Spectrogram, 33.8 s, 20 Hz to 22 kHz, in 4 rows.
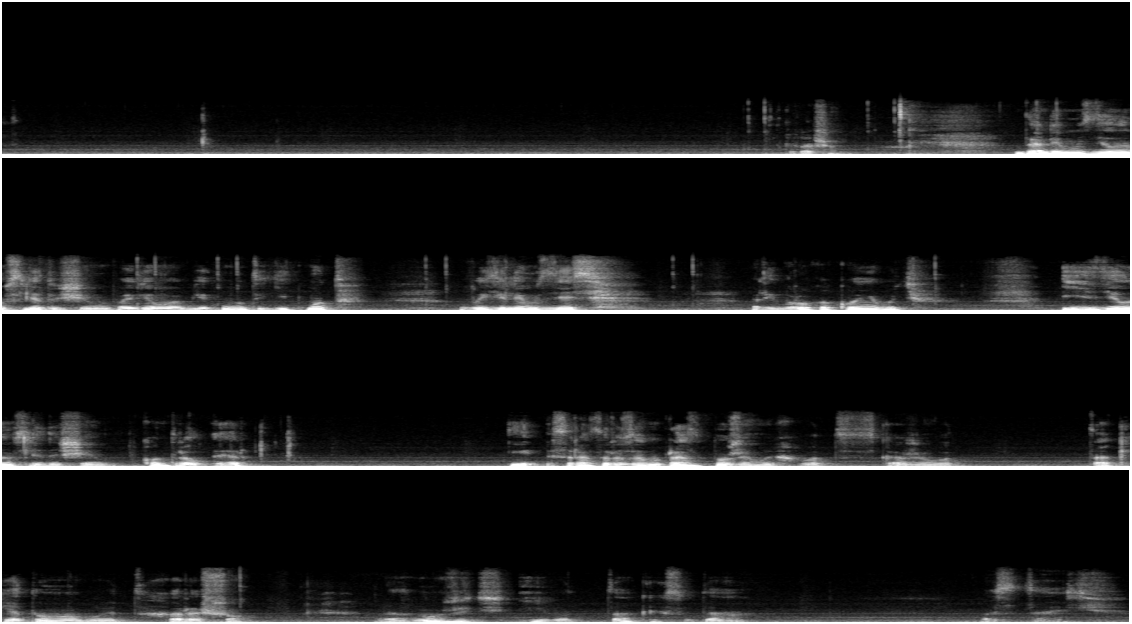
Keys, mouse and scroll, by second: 6.5 click, 7.7 click, 9.4-11.8 drag, 13.5 click, 15.2 click, 18.6 ctrl+r.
